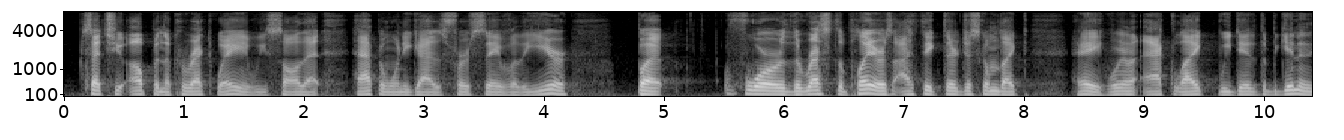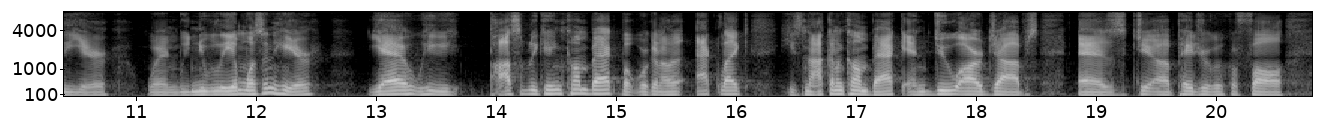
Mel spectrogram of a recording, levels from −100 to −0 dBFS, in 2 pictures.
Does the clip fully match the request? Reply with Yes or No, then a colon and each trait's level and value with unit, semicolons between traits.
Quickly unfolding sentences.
Yes: fast, 235 wpm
